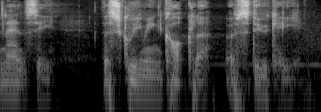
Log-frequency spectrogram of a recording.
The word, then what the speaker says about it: Stiffkey: Continuing on the theme of rather loud female spirits, let's head on over to Stewkey. Yes, it's spelt Stiffkey. But locally, it's the rather lovely seaside village of Stewkey.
